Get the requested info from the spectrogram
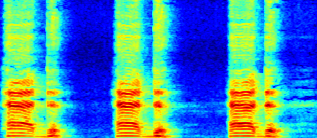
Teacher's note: Feel the vibration for that final D.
